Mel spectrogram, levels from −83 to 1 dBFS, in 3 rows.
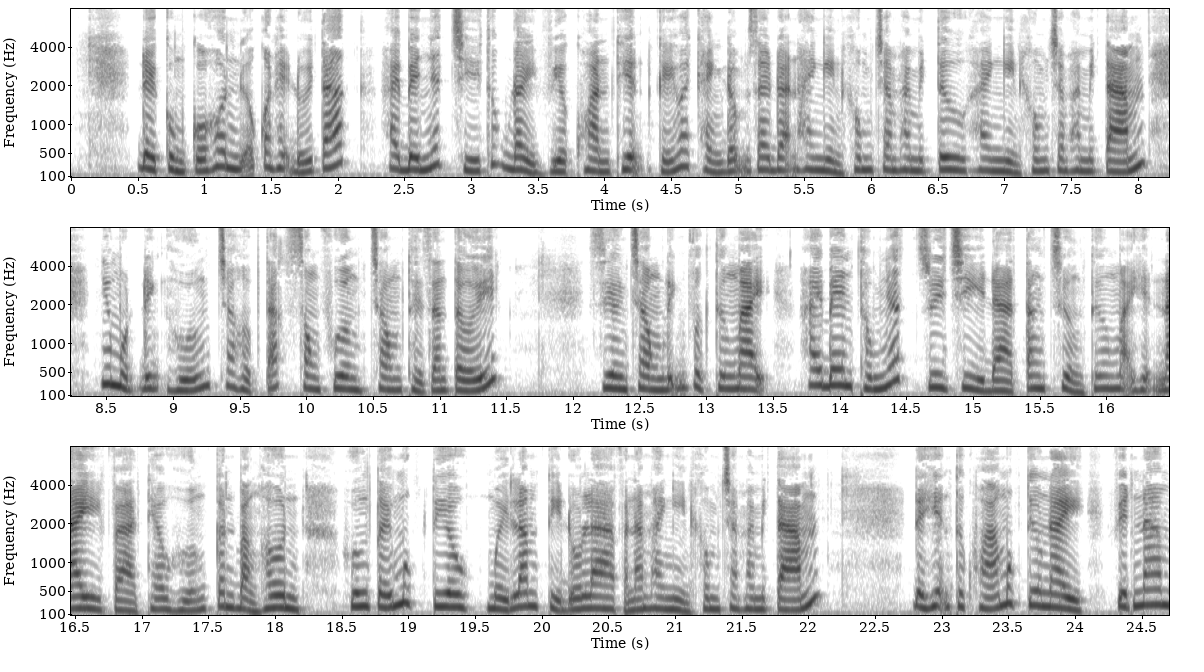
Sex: female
